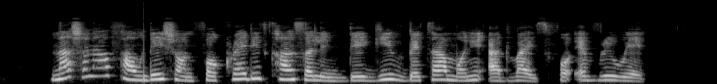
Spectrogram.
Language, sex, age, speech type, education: Nigerian Pidgin, female, 30-45, spontaneous, tertiary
